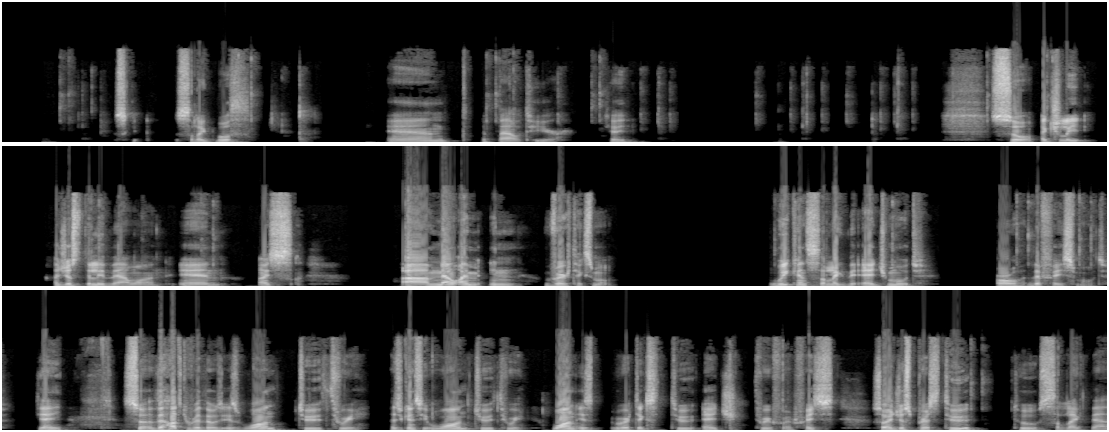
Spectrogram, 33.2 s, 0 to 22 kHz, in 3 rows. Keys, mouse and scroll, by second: 0.9 shift+click, 1.3 s, 5.5 middle click, 5.9 scroll down 1, 6.2 click, 6.5 scroll up 1, 6.7-8.0 shift+middle drag, 8.0 scroll up 1, 8.2 shift+middle click, 8.8 scroll up 1, 9.1 shift+middle click, 9.9 scroll up 1, 10.2 click, 10.8-12.0 drag, 12.0 Delete, 12.3 click, 12.5 middle click, 12.9 Tab, 13.4 click, 19.1 click, 20.2 click, 21.5 click, 22.2 click, 32.1 click, 32.5-33.1 middle drag.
